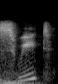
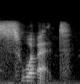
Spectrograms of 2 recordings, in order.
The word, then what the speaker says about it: sweat: This word here, instead of sweet, the word is sweat.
